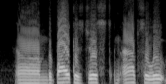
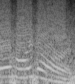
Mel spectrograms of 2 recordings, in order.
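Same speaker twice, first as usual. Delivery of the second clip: much higher, drawn-out cry of amazement; thrilled exclamation; slower than usual. Real, not acted. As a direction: let it rip, stretched out and high with awe. Thrilled by the acceleration.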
